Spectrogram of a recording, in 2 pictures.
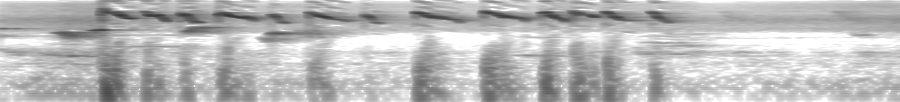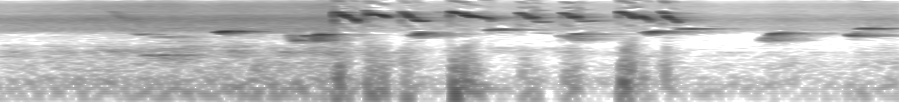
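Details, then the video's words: Local Oriental white-eye in 'isian' style, used as a tutor and to rile rivals. A long string of quick, high, slurred chips breaks off into quiet, then resumes with mixed lower whistles. "PLECI BIKIN EMOSI LAWAN || Pleci Lokal || Pleci Isian"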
